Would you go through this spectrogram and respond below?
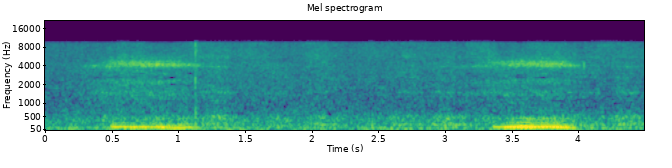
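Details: A Labrador Retriever puppy and a Weimaraner, two dogs, snoring: two soft, low, rumbling snores about three seconds apart over steady background hiss.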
